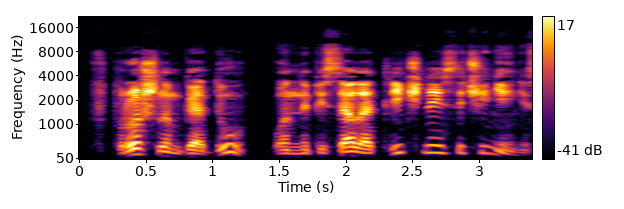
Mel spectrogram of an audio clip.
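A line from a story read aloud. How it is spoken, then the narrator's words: Plain. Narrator (Russian): сказал медик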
